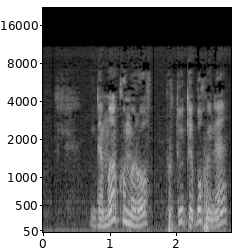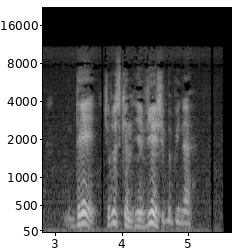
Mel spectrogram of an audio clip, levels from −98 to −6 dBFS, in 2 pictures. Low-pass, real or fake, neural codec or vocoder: 10.8 kHz; fake; vocoder, 48 kHz, 128 mel bands, Vocos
